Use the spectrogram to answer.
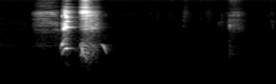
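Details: A single sharp sneeze with a quick intake before it, slightly muffled, then a faint sniff, from a person sneezing into a fluffy pillow after burying their face in it until a tickle came; sneezing.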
